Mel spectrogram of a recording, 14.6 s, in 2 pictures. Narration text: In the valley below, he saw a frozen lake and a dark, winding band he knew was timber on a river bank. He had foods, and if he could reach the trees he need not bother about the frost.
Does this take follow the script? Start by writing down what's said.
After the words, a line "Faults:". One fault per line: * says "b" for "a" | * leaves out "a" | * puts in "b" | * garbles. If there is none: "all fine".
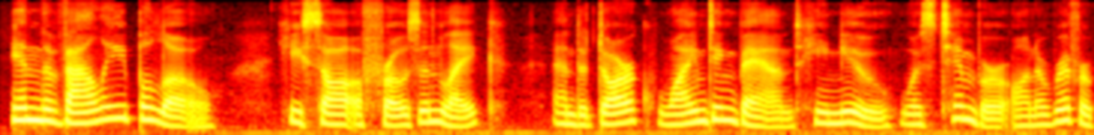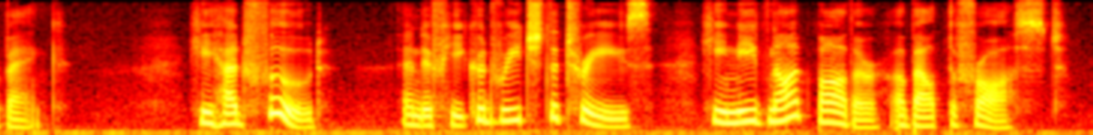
In the valley below, he saw a frozen lake and a dark, winding band he knew was timber on a river bank. He had food, and if he could reach the trees he need not bother about the frost.
Faults:
* says "food" for "foods"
